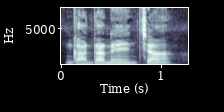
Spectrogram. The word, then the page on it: ganda-neñcañ: apatani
